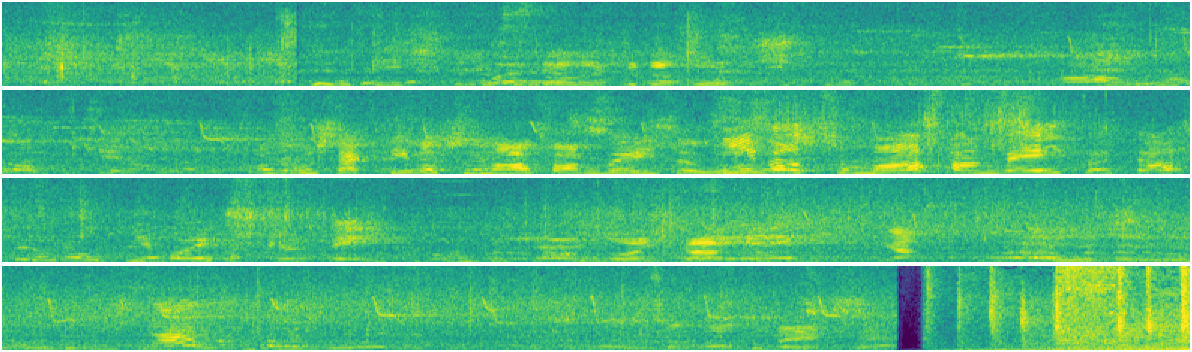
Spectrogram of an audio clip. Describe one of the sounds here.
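A woman speaks loudly to a group outdoors, giving instructions.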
